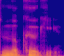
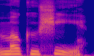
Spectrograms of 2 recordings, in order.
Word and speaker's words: Moku-Gweyuu: But he explicitly demands that it be read strictly as Moku-Gweyuu. Right. He goes out of his way in the source material to tell the reader, do not pronounce it Moku-shi. Do not call me Damaju. It is absolutely not Damoyu or Damariushi or, Damoshi. It is Moku-Gweyuu.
